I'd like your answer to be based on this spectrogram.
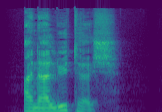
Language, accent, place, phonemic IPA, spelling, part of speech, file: German, Germany, Berlin, /ˌanaˈlyːtɪʃ/, analytisch, adjective, De-analytisch.ogg
- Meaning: analytical, analytic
